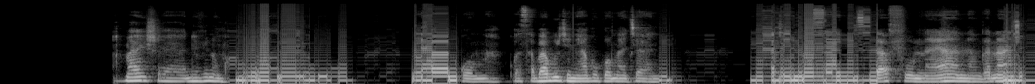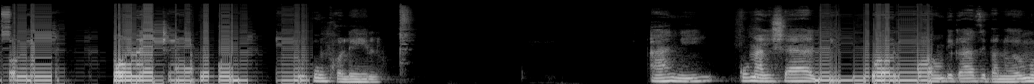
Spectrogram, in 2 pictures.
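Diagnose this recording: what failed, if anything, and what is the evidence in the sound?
Speech becomes a rigid 188 Hz metallic buzz at 2.30–4.61, 6.59–8.77, 10.04–13.48 and 18.50–19.66 s. This is robotic sound from repeated short buffers, likely a starved buffer looping chunks of about 5.3 ms.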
